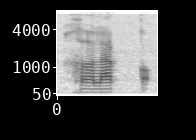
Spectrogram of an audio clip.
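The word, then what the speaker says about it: خلق: Kalau ini kita bacanya kolkolah. Dikolkolahkan kalau berhenti, huruf terakhirnya disukunkan jadi kolkolah. Falako, falako, falako. Nah, falako. Terus kholako, kholako, kholako.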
